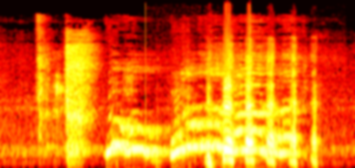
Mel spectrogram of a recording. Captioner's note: cheers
